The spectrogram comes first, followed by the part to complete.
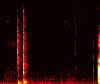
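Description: A single computer keyboard keystroke a little under half a second in, the Enter key running the command, followed by a few faint key ticks.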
